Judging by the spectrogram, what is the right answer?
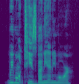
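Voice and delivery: plain

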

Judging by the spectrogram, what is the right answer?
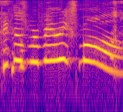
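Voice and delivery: tiny squeaky voice pitched very high. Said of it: "Why do the boys sound like Mickey Mouse?".

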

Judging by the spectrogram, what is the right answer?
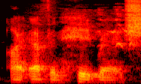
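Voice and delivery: close, confiding, hushed whisper. Retelling the boss's remark after landing while others were silent: imitating a whisper. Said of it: "just whispers in my ear".

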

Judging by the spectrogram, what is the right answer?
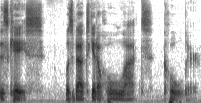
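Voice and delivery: gravelly, film noir narrator voice. Improvising a noir story told by Snoopy, as Snoopy as gravelly noir narrator. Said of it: "Gravelly noir voice".

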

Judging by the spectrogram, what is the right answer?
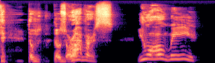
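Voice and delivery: very high, shrill accusing yell with stammered start. Voicing an old man who points at a floating man: yelling. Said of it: "He continues to point and yell".

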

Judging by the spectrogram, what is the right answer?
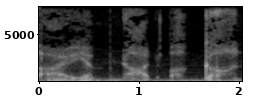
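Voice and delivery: intense, very slow, drawn-out whisper. Quoting a line from the movie: intense Iron Giant voice. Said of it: "a very intense".

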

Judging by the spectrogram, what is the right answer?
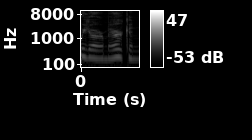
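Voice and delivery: quiet, low eerie voice. Talking about a Lupita Nyong'o interview, doing the Lupita Nyong'o creepy voice. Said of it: "like that low creepiness".

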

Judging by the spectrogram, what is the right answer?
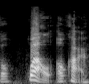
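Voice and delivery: catty, gossipy voice. Describing a talk show host mocking celebrities: Wendy Williams impression. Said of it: "She's like".

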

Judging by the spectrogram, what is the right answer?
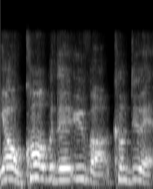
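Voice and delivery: high, loud, frantic panicked shout. Retelling calling their brother after seeing a spider, retelling a scream-like call. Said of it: "I'm literally this scream".

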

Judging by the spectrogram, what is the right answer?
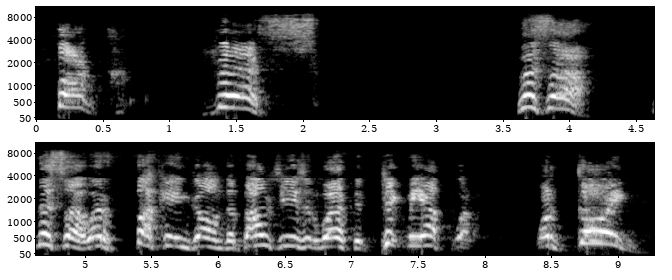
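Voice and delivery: very high, shrill, slow put-on shout. Voicing a poisoned character calling to his ally to flee: shouting in character. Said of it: "he shouts".

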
